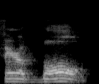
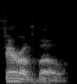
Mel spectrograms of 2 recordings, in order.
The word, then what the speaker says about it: Faribault: it's spelled f-a-r-i-b-a-u-l-t so it's spelled like we would pronounce it pharah ball but that's not what's pronounced it's pronounced farabo and i know there's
